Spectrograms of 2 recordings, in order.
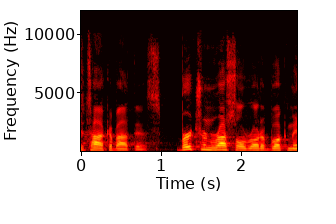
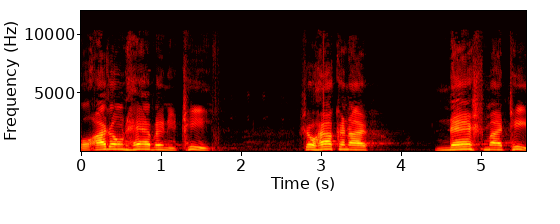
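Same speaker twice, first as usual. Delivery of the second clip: mock snarky, challenging, sarcastic old lady voice; 4 semitones higher than usual. Telling a story about an evangelist, an old lady answers him: imitating a sarcastic old lady. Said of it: "one old lady decided she was sarcastic".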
